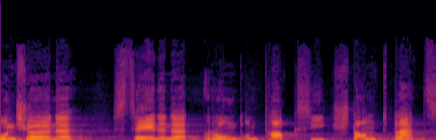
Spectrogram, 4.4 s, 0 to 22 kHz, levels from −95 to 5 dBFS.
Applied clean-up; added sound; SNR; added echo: none; none; none; none.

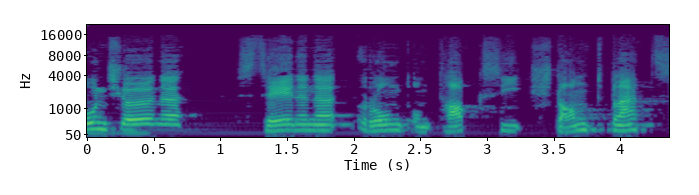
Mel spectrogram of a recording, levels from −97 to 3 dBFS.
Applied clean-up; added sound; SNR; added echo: classical method spectral subtraction.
